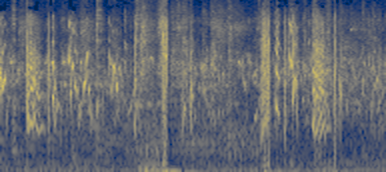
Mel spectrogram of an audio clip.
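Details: Budgerigars eating fruit make bursts of raspy chirps and scratchy warbles broken by short gaps and several sharp clicks, with a few birds calling together.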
